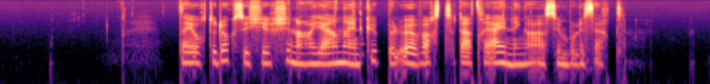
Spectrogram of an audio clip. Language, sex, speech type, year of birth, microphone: Norwegian, female, read, 1985, Sennheiser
